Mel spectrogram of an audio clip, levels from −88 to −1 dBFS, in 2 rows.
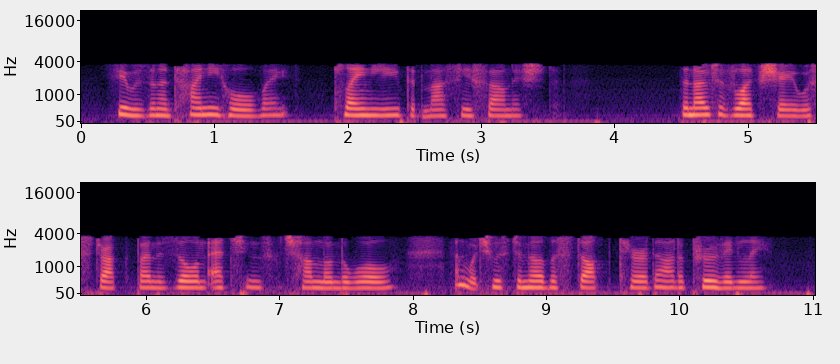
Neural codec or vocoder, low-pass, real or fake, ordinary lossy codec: codec, 16 kHz, 0.5 kbps, FunCodec, trained on LibriTTS, 25 frames a second; 3.6 kHz; fake; MP3, 32 kbps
